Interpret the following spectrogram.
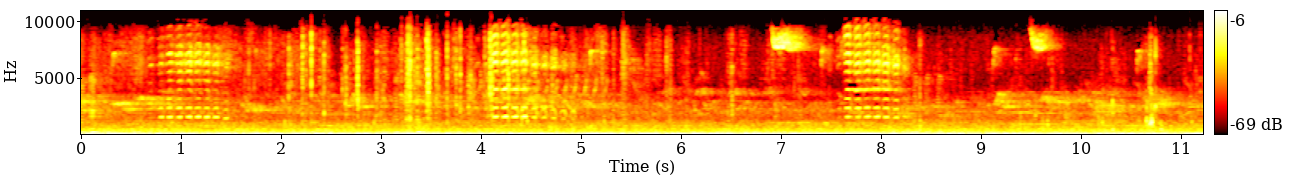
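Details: Pygmy goats at a farm in Knoxville, Tennessee, USA, during a water break, giving thin, wavering bleats every couple of seconds over a steady loud rush of running water.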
